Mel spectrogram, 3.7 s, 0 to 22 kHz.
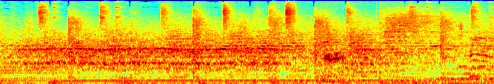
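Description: Cars racing and skidding in the PS2 arcade driving game Burnout, with loud, continuous engine roar and tire squeals layered over steady game music throughout, no talk.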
